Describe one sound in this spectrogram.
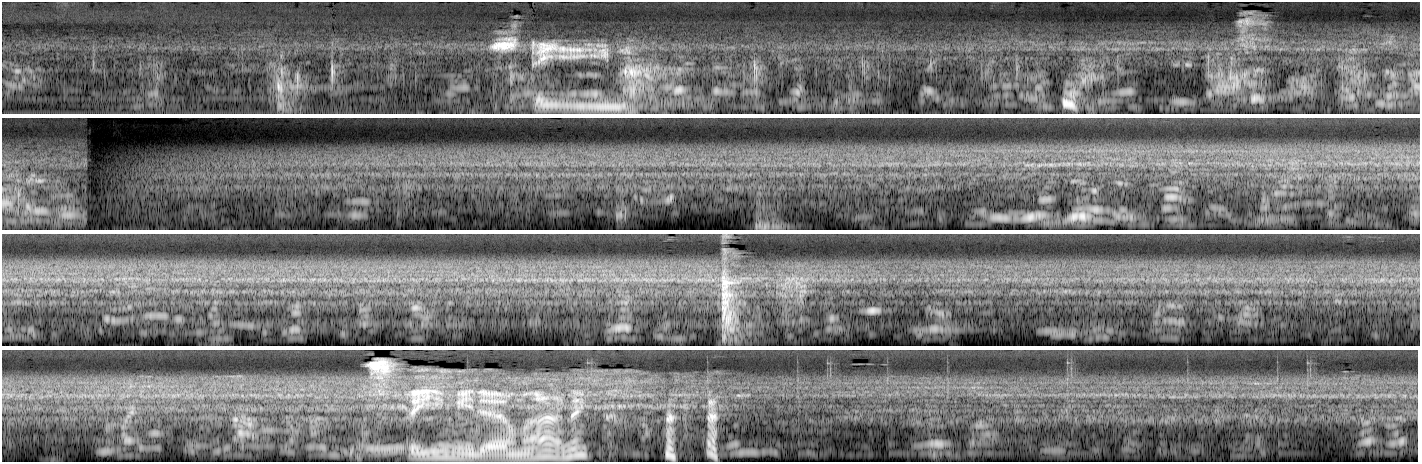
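A steam locomotive hisses steadily as steam escapes.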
